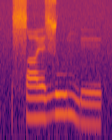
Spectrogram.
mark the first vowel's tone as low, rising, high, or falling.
low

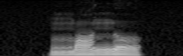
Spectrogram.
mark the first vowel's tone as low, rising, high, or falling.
high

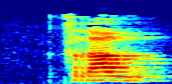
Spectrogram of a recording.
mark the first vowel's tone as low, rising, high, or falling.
falling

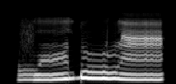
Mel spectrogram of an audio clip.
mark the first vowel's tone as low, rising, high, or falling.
rising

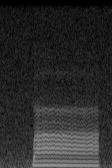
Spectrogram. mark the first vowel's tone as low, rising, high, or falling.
low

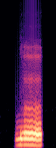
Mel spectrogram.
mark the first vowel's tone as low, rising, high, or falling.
low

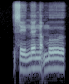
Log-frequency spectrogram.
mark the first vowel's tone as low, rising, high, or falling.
low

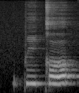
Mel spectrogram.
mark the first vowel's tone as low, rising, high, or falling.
rising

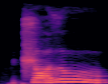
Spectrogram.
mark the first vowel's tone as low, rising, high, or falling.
low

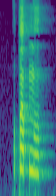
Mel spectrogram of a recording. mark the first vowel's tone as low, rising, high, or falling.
high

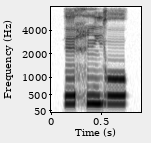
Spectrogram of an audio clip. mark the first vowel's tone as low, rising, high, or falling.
high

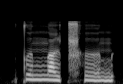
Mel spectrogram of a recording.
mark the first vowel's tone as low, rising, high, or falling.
high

